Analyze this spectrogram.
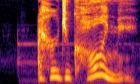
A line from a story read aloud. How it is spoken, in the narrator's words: Lauren said, her voice shaking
